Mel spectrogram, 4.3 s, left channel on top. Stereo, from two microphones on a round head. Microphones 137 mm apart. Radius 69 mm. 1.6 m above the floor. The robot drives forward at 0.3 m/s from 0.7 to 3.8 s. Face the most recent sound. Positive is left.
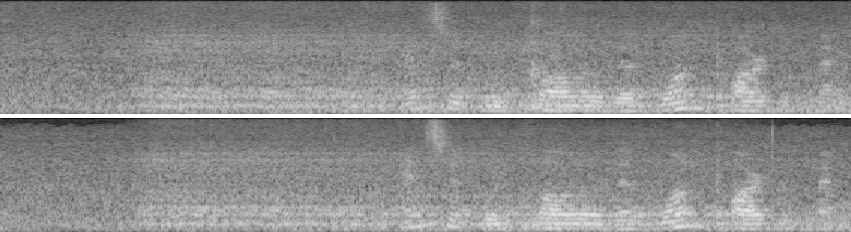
turn(degrees=-30)  # may be behind; listen again after turning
